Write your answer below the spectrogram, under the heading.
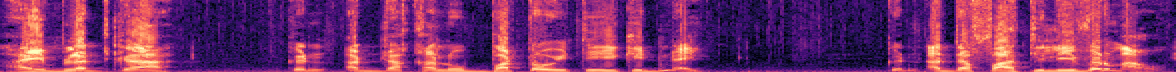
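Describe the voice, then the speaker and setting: A man's voice: high-pitched, unhurried, a bit bright. A man playing a stern man who lectures a greedy woman about her wrongdoing. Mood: scolding. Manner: scolding, moralizing. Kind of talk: amateur comedy audio drama.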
